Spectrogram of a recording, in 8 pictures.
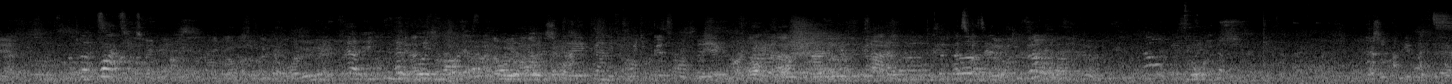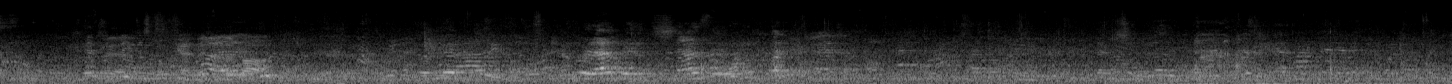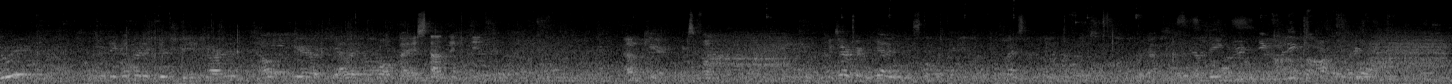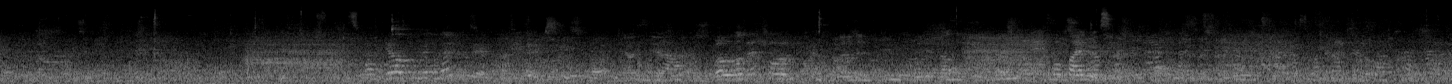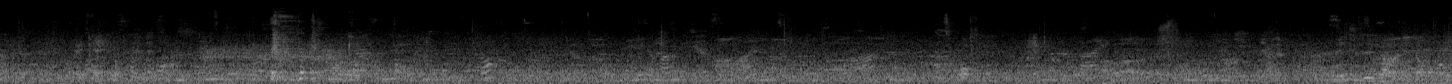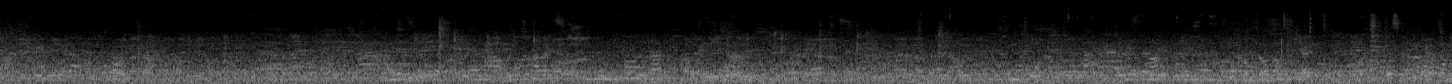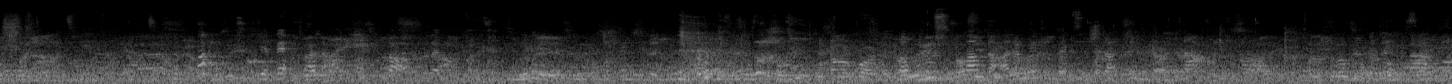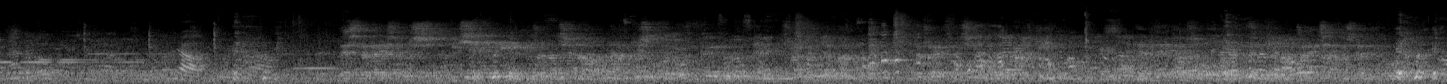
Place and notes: Sound of the machines that check the tickets, the international train to Düsseldorf is announced, walk to the platform, the train arrives. Test how the sound changed after seven years and a new station hall.
Recorded with DR-44WL.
